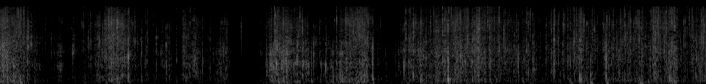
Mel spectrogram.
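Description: A soft package sealed in thin plastic film is held close to the microphone and crinkled and scratched with long nails. The result is a dense, bright crinkling and crackling texture with scattered sharp clicks, broken by a brief near-silent pause midway before resuming.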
